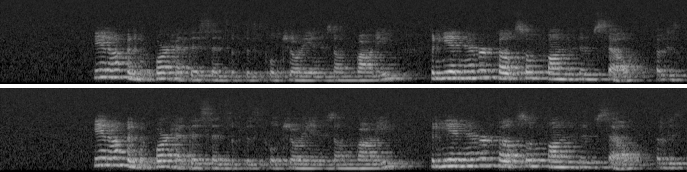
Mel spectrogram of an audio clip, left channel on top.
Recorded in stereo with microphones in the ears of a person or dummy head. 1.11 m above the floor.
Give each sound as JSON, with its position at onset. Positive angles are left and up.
{"t": 0.9, "sound": "a woman speaking", "side_deg": -10, "distance_m": 5.5}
